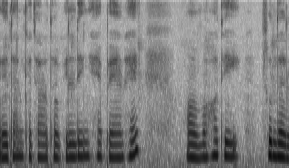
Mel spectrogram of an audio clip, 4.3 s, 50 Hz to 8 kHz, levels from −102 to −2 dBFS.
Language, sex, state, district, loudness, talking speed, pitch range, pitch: Hindi, female, Goa, North and South Goa, -18 LUFS, 180 wpm, 185-200 Hz, 190 Hz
